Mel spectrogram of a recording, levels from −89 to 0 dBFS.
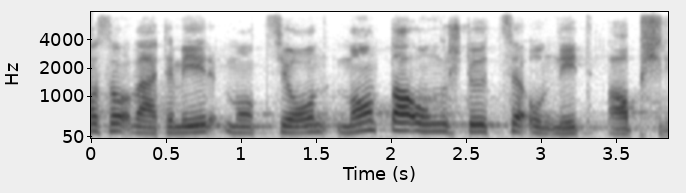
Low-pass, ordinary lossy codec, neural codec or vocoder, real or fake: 7.2 kHz; Opus, 24 kbps; none; real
